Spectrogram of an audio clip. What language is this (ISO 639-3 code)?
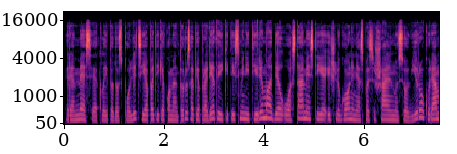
lit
